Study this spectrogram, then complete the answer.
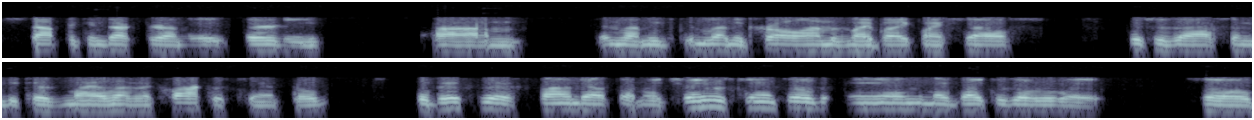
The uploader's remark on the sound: MTBCast: Colorado Trail Race ’17. Called in from Silverton!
